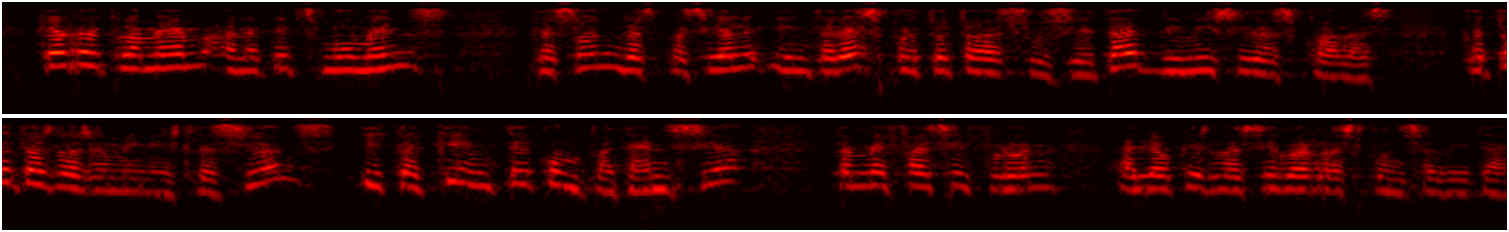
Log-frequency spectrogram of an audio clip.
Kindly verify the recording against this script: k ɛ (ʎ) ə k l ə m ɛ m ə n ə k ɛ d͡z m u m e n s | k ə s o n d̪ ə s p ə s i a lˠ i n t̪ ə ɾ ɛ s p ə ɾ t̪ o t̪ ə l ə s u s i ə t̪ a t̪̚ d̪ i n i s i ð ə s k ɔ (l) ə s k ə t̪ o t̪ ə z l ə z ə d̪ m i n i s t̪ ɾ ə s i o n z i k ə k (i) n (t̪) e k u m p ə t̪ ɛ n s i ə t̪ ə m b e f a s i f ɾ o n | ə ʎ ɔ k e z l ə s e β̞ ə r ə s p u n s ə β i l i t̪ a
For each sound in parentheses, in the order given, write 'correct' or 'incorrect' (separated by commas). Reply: incorrect, correct, correct, correct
